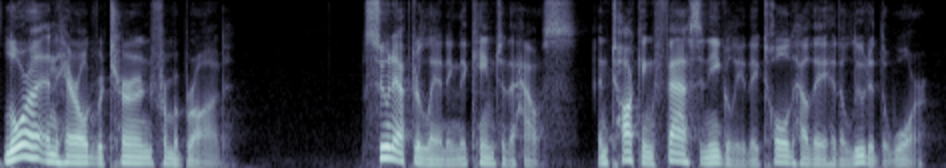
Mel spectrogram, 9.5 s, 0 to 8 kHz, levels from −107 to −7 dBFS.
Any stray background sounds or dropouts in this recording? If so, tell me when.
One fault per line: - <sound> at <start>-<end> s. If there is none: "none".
none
